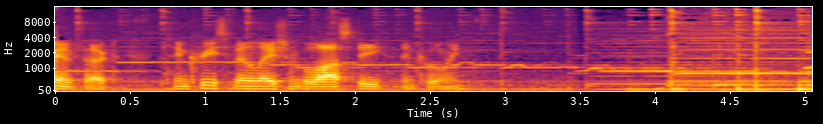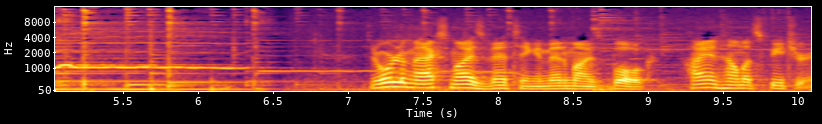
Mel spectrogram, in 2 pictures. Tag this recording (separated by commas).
Speech, Music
